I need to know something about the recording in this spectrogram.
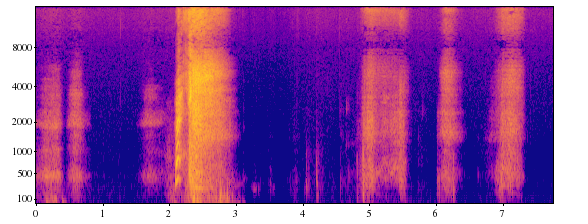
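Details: Person with a cold plus sinusitis and a full nose who cannot stop sneezing: a loud explosive sneeze with short sniffs before it and congested, snuffly breathing after.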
